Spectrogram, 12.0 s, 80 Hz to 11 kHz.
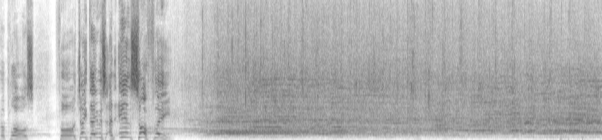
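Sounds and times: audience clapping: 3.4 - 12.0
shouts and whoops: 3.4 - 12.0.

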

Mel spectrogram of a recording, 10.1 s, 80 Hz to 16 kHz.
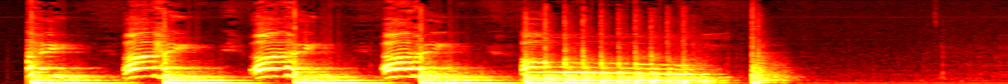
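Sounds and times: person singing: 0.3 - 7.4
hand drum beats: 0.3 - 8.0.

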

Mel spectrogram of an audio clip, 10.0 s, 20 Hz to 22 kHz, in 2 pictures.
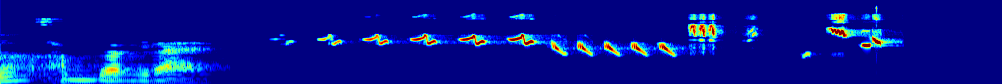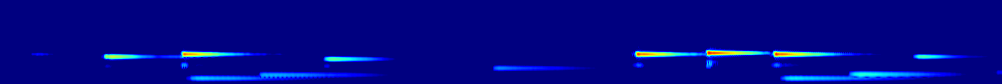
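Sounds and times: songbird singing: 1.4 - 4.6.

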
